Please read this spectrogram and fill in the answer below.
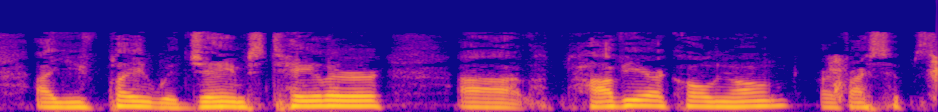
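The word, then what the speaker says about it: Javier Colón: You've played with James Taylor, Javier Colon, or if I'm pronouncing that right, from The Voice, the winner of The Voice.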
